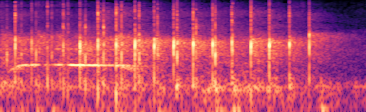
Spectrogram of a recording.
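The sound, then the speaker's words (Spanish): Sparse audience applause for a theater actress and teacher being introduced, with sharp, evenly spaced claps over a steady background hum, loud at first, then fading out toward the end. “Un aplauso para la maestra”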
